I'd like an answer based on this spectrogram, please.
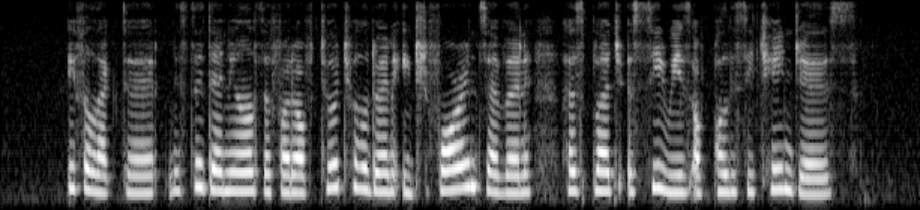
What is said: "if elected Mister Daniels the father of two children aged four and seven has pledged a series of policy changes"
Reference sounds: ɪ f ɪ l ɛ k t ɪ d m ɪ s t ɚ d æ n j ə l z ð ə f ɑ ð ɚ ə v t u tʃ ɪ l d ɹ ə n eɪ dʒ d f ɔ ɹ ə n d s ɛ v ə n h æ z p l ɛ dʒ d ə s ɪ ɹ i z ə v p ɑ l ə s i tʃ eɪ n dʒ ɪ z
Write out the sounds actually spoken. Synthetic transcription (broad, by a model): ɪ f ɪ l ɛ k t ɪ d m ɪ s t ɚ d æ n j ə l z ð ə f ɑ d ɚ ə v t u tʃ ɪ l d ɹ ə n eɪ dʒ f ɔ ɹ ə n s ɛ v ə n h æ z p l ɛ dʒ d ə s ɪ ɹ i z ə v p ɑ l ə s i tʃ eɪ n dʒ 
